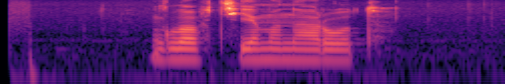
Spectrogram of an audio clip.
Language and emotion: Russian, neutral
